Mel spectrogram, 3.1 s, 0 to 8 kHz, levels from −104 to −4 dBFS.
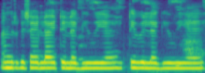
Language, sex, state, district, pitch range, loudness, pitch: Hindi, female, Rajasthan, Jaisalmer, 215-225 Hz, -12 LUFS, 220 Hz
